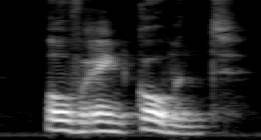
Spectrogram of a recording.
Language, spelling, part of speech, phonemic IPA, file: Dutch, overeenkomend, verb / adjective, /ˌovəˈreŋkomənt/, Nl-overeenkomend.ogg
- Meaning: present participle of overeenkomen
